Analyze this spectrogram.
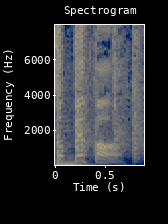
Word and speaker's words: Ibiza: Ibiza, yeah, it's pronounced Ibiza, actually.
